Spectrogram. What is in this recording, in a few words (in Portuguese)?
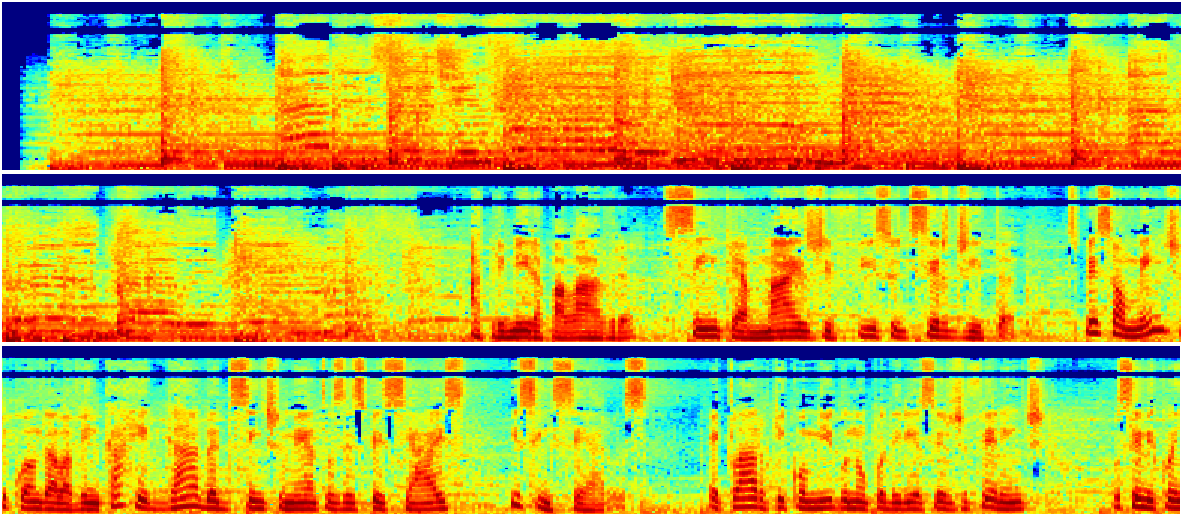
Amizade Mensagem pra Amizade F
